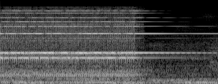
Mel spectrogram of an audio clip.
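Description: A telephone rings with a bright electronic trill on a café terrace, loud and close, then cuts off before the call is answered.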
